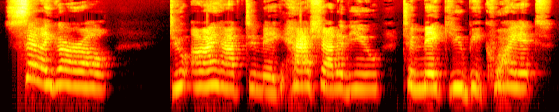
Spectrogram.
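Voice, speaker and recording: A woman voicing a huge drunken bully of a man who roars his demands slowly. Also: high voice, fairly even intonation, pushed and bright, pitched above the performer's own voice, heavily acted. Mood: threatening. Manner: bellowing, slow and menacing. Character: drunken bullying strongman, male, huge and loud.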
